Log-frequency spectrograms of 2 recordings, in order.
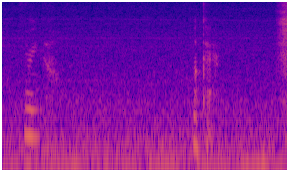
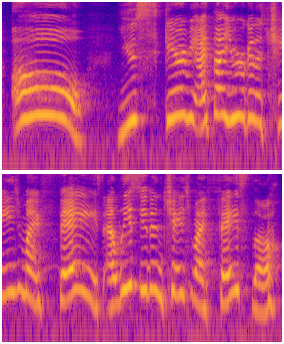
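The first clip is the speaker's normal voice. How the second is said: loud, higher, laughing relief; excited relief; 5 semitones higher, 5 dB louder than usual. Real, not acted. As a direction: blurt out relief at the fan art. Reacting to fan art.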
